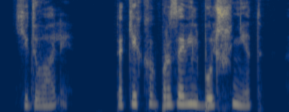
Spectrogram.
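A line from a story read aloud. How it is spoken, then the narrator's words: Sharp, confident reply. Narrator (Russian): резко и уверенно ответила она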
